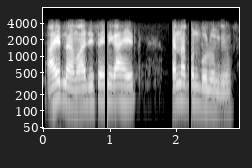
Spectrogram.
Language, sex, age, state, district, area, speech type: Marathi, male, 18-30, Maharashtra, Jalna, rural, conversation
